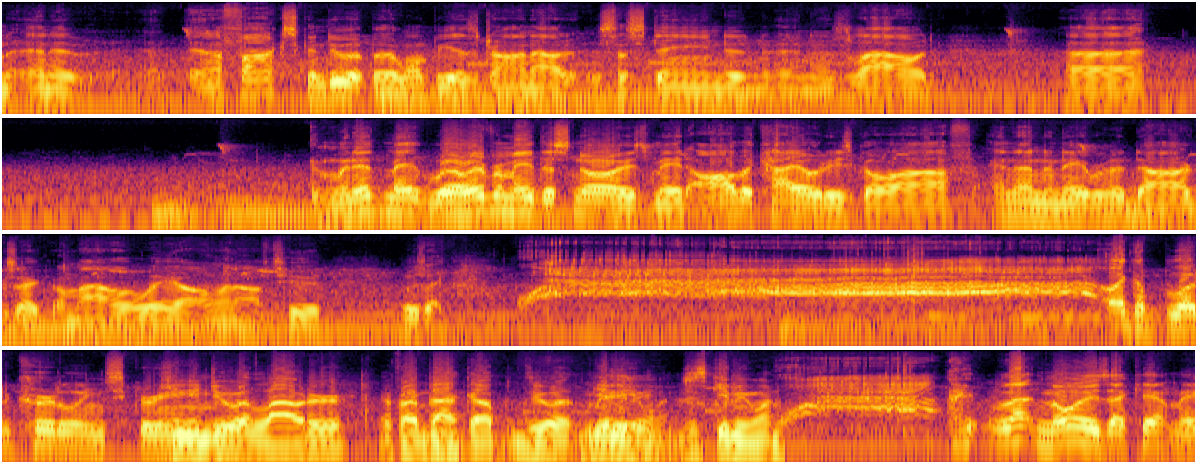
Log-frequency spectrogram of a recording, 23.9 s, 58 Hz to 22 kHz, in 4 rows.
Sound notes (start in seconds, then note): 14.4 mimic deep grunting; 21.8 grunting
